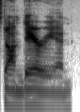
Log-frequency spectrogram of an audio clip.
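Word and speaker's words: Dondarrion: name right right out the gate and it's dondarian which is cool because that's another you know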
